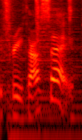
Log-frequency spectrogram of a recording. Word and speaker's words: fricassee: A lot of people pronounce it fricassee, but like I said, in Louisiana, we say fricassee. It's French.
